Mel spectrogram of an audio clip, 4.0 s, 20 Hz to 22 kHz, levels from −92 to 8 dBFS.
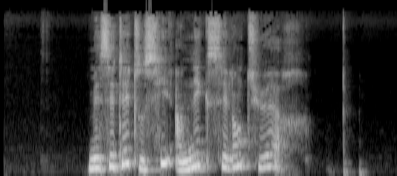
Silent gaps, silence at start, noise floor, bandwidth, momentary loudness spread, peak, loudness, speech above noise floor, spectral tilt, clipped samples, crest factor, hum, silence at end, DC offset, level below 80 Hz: none; 0.9 s; -54 dBFS; 17 kHz; 9 LU; 0 dBFS; -12 LUFS; 41 dB; -3.5 dB/octave; under 0.1%; 16 dB; none; 0.35 s; under 0.1%; -52 dBFS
